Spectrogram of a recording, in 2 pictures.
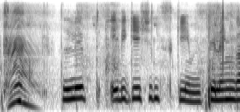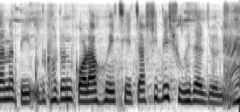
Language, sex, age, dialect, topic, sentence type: Bengali, female, 18-24, Northern/Varendri, agriculture, statement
